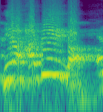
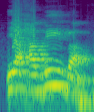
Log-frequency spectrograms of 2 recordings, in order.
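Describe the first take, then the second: First: Drawn-out loving call. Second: Gentle loving call. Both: Retold or imitated. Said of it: "Enak, Pak".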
